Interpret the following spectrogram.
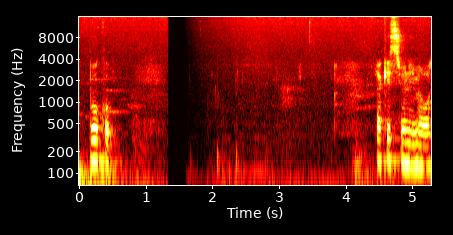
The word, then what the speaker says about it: beaucoup: Les mots qui contiennent la lettre C, elle se prononce K, sont connus, beaucoup.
